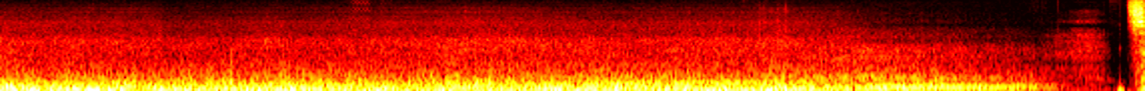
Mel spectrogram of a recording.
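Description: Wind buffeting the microphone over the wash of the sea: a steady low rumble that fades out near the end.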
